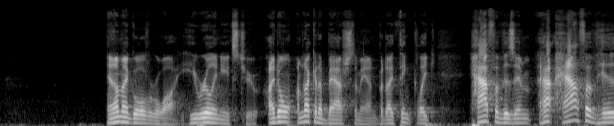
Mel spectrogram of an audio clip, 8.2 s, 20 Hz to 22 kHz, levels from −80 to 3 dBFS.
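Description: No technical faults can be heard in the speech at any point.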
